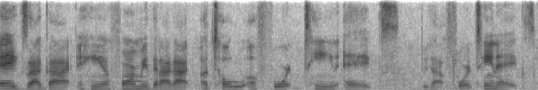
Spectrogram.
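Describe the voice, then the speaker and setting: Fairly even intonation from a woman at a medium pitch. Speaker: vlogger sharing IVF journey. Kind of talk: casual vlog update. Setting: in a bookstore. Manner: fast.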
